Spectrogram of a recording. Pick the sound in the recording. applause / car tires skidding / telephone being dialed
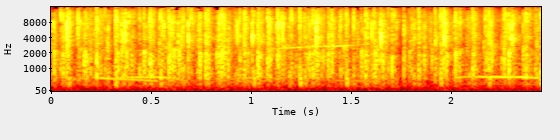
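applause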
